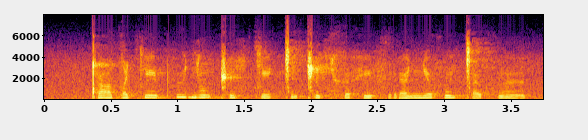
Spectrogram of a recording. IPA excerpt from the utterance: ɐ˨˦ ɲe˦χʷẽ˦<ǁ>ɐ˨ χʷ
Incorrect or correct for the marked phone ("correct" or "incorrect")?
incorrect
